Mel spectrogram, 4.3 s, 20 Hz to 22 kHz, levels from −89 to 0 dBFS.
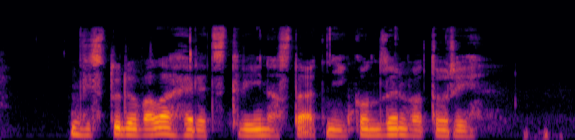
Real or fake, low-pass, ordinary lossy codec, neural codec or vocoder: real; 10.8 kHz; Opus, 64 kbps; none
